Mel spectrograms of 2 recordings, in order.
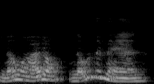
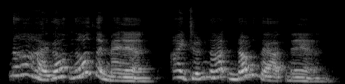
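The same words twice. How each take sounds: First: Said in the usual way. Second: A higher, emphatic "No, I don't know the man"; insistent Peter denial. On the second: Retold or imitated. Peter insists to the accuser that he doesn't know Jesus, voice raised higher. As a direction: push the denial up with rising panic.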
